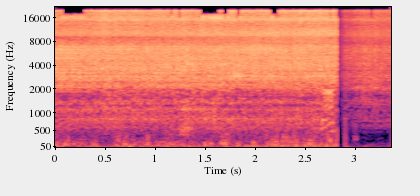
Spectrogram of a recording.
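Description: Bottle gourd stems added to potatoes frying in a pan, producing a loud, steady hiss of sizzling oil that cuts off abruptly near the end.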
